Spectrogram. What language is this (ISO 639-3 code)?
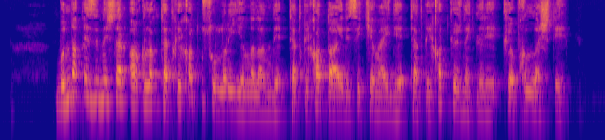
uig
